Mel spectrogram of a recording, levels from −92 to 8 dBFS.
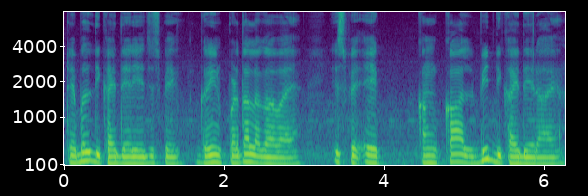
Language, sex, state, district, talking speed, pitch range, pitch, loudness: Hindi, male, Rajasthan, Bikaner, 180 wpm, 125-145 Hz, 130 Hz, -13 LUFS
